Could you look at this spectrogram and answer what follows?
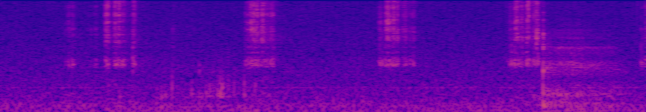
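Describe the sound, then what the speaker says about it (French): Fabric scissors trimming the seam allowance close to a sewing seam, four or five crisp snips in short separated bursts, close and quiet with no talk. "au ciseau, on va recouper ce qui dépasse en s'approchant au maximum de la couture"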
